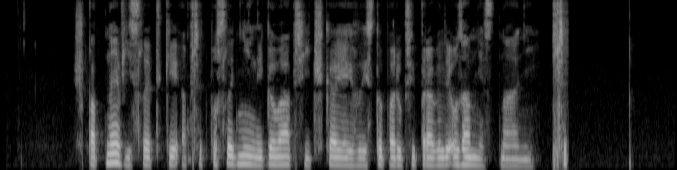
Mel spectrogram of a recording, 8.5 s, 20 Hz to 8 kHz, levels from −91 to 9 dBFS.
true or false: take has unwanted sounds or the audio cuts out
true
